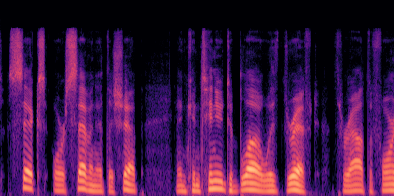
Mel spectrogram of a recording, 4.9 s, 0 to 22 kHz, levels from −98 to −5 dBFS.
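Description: Listening to this speech recording, nothing stood out as a technical problem.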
